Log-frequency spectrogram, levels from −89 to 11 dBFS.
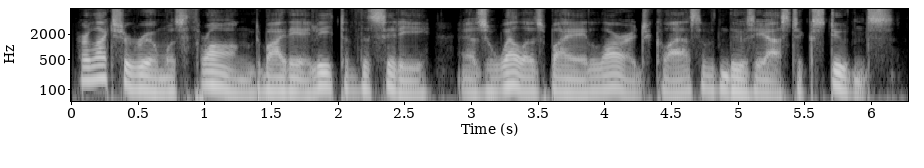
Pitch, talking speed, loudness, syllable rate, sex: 100 Hz, 200 wpm, -17 LUFS, 5.4 syllables/s, male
